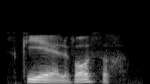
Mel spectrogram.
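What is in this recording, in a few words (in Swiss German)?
"kiehlwasser", Alsatian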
